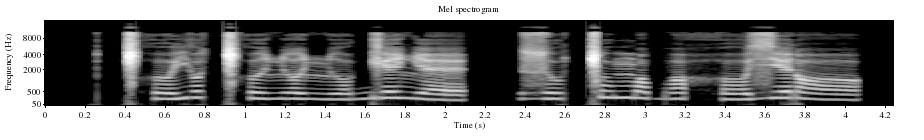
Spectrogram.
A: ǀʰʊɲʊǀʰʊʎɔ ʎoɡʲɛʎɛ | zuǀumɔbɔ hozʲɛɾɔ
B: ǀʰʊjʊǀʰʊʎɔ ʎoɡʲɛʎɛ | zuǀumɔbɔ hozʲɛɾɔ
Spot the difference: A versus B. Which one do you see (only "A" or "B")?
B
